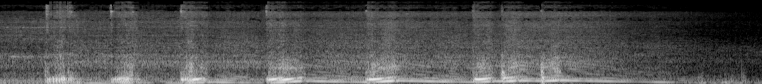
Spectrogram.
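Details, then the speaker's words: Ford Mk2 Escort 2.0L Pinto on twin 45 carburetors, just bought: revs surge roughly once a second, hanging then jumping and dropping unevenly, funky noises; throttle linkage sticks then releases when pulled and needs sorting. "It's making some funky noises, and the throttle linkage needs sorting. And when you try and pull the throttle, it like sticks and then goes."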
